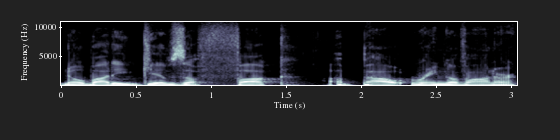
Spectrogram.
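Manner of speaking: very slow, deliberate, word by word. Speaker telling the owner of ring of honor something, said slowly. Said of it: "I'm going to say this slow".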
